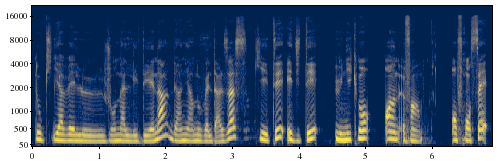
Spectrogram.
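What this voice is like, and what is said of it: Very singsong accent. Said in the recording (French): “C'est hyper chantant comme accent.”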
